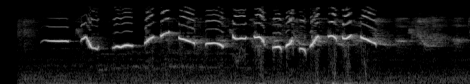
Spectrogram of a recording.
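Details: Male crested white-eye, locally prenjak daun or opior jambul, endemic to Nusa Tenggara, singing loudly as a lure to make other birds sing: a fast run of clear whistled notes, rising and falling slurs, about three per second.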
